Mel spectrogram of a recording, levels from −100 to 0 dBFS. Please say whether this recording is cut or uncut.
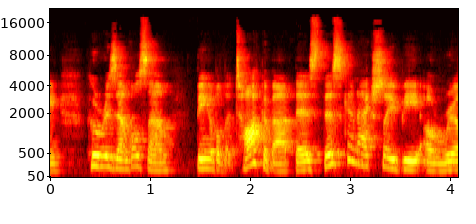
uncut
